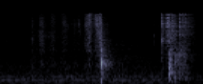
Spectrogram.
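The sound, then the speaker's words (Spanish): A knife chops a large, peeled onion on a board while preparing Mexican-style zucchini: a few soft taps, then two sharp, louder strikes, with no voices. “Vamos a picar la cebolla.”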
